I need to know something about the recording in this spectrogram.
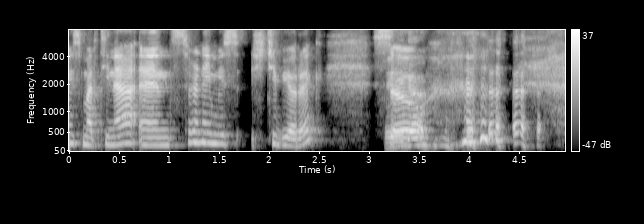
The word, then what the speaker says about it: Scibiorek: So my name is Martyna and surname is Scibiorek.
